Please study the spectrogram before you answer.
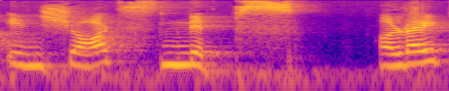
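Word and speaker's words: SNPs: Known as commonly इसे pronounce करते हैं स्निप्स। इसको एसए पीस नहीं बोलते। इसको स्निप्स कहते हैं।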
